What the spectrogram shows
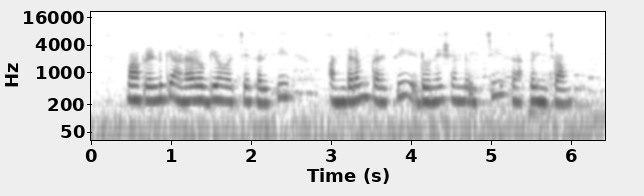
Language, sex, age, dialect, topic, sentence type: Telugu, female, 18-24, Telangana, banking, statement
